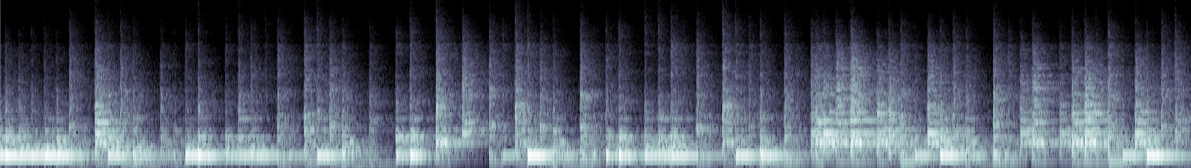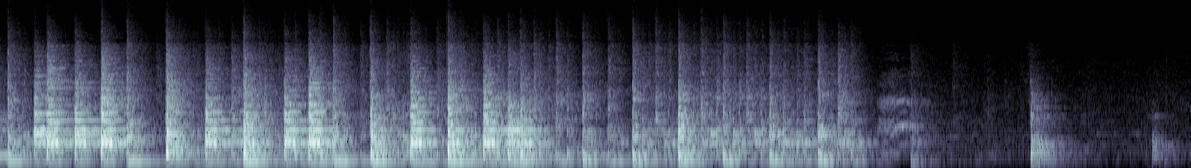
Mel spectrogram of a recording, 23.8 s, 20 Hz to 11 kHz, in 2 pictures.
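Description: Hand drumming on a djembe and a second hand drum, fast slaps and tones over steady pitched backing music. The drumming and the music stop together about 21 seconds in, followed by a few dull thumps as the drums are handled.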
